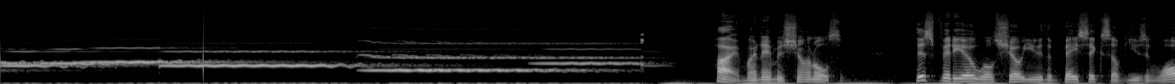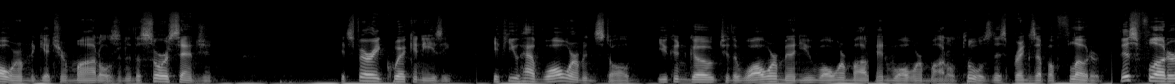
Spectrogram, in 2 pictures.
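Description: Three short glitches break through the sound, at 1.56 to 1.60 s, 6.39 to 6.44 s and 20.39 to 20.43 s. Each is a brief glitch from damaged data in a compressed stream: the decoder hits corrupted frames, loses sync and scrambles until it finds the next valid frame header.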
